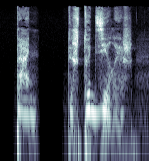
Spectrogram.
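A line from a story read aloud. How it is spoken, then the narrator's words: Whispered. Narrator (Russian): прошептала Женька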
